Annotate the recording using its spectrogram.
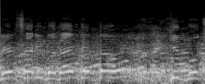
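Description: Speech only: several people talking over one another, continuous chatter.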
